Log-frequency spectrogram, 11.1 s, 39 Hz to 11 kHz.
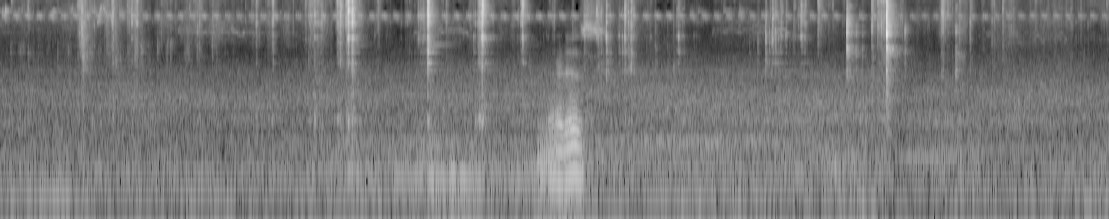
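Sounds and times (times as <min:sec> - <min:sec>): metal chain clinking: 0:00.2 - 0:11.0.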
